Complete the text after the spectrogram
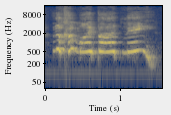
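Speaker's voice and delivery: very high, loud, crying whine; Claire's voice. Acted. Girl wailing to Nick about her knee. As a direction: wail it like a hurt child.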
